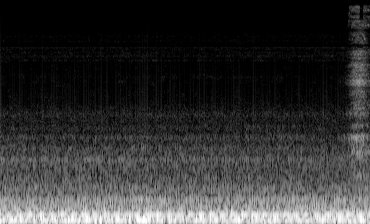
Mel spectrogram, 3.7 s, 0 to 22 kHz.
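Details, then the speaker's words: 2011 Chevy Silverado 5.3L V8 after new spark plugs and wires fixed the cylinder 7 misfire (P0307): it fires right up to a low, even, smooth idle with no vibration, a steady RPM and no check engine light. "Oh yeah, fired right up. Sweet, no weird vibrations or nothing."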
